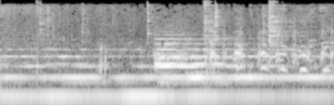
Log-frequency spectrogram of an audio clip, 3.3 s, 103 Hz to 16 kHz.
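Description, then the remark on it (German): Church bells ring in Wittenberg on the Elbe, at the Schlosskirche, on Wednesday 31 October 1517, with a steady, resonant hum that lingers throughout, while small birds chirp and twitter over the top toward the end. No one speaks. “Hörst du die Glocken, Mia? Da scheint ein Gottesdienst zu sein.”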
